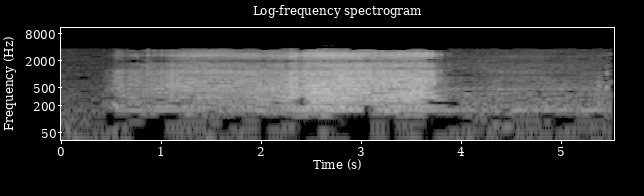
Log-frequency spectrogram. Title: Snoring sounds like a wet fart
